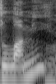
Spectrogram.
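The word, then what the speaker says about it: Lummi: There's a person here in this household that was born on Lumi Island, so we're up to date on all the Lumi Island news. – So I've been saying Lumi like a chump. It's Lumi.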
